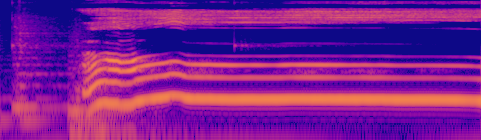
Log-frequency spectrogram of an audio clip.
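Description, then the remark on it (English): A single mournful, distant howl from the roof of a house swoops upward after a brief scuffling start, then holds a long, steady, wavering note to the end, with no voices. “Like a distant mournful howl from like the roof of the house.”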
